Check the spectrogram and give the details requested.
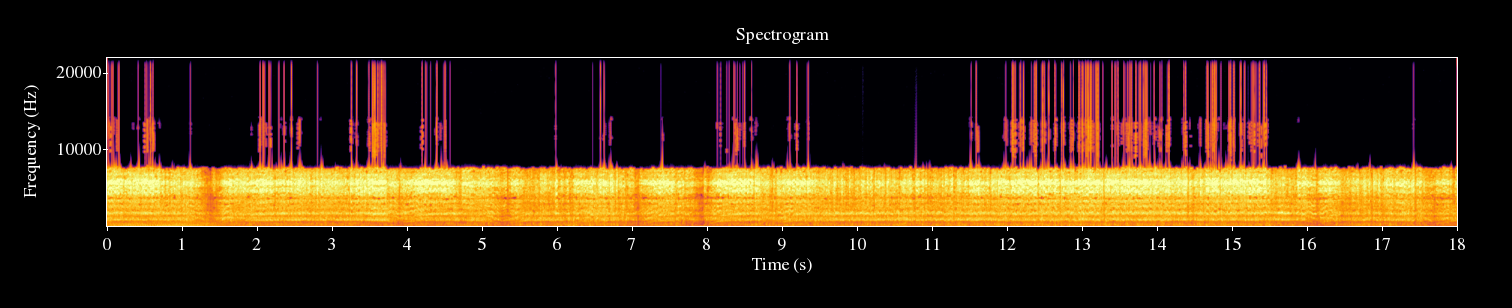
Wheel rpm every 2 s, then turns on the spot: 170, 200, 160, 120, 180, 210, 220, 220, 170.
none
